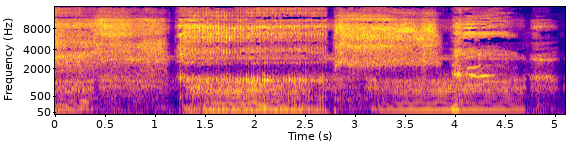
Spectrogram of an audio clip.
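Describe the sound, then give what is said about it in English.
Heavy breaths drawn through a person's mouth, rasping and voiced almost like snoring, come as a few long, loud strokes separated by brief gaps. “I'm going to breathe really heavily through my mouth this whole time.”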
